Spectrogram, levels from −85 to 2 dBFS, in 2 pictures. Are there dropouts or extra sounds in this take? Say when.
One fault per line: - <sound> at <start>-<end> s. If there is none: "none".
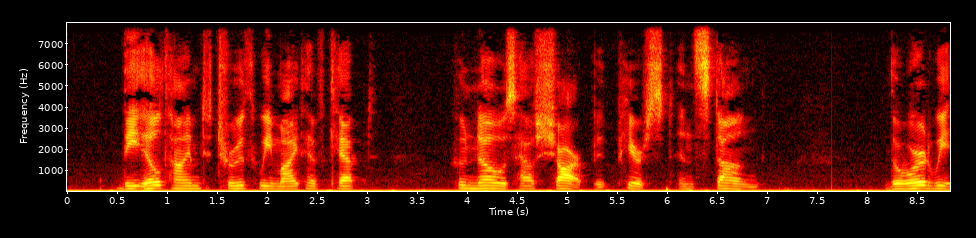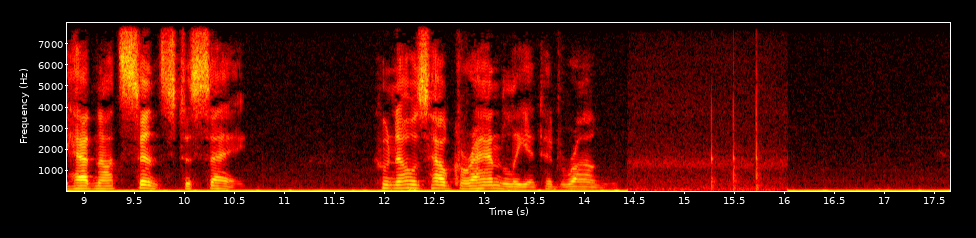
- thud at 15.3-15.9 s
